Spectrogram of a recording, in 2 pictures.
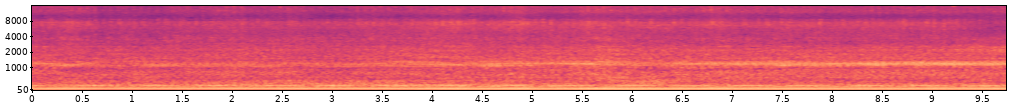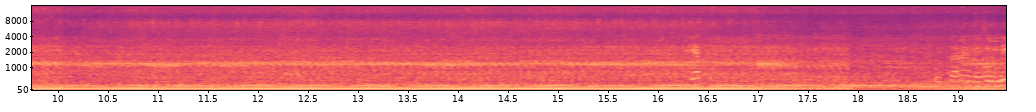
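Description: A Swraj 744 tractor engine idles steadily in a damp field, a loud close continuous throbbing drone that holds even throughout and shifts slightly near the end.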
